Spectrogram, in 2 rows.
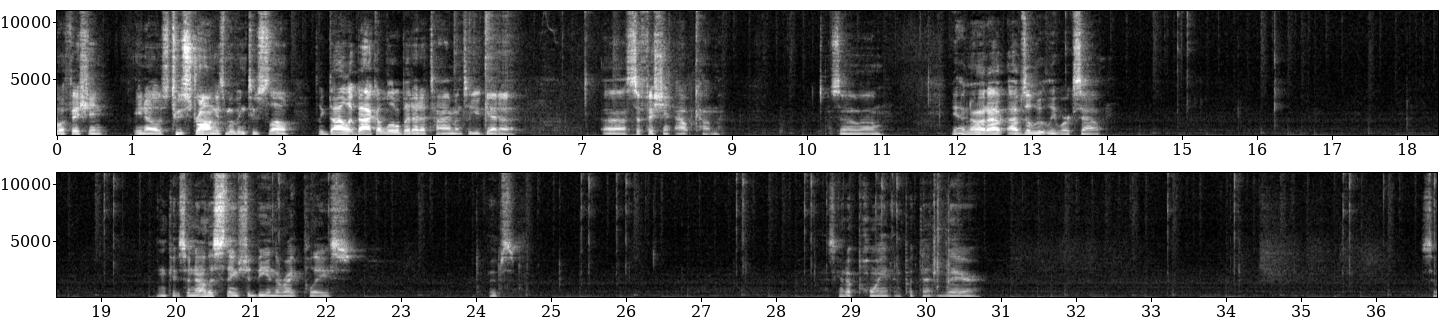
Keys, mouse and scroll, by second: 11.5-12.5 scroll down 3, 13.4 click, 14.9 click, 16.2-17.9 middle drag, 19.0 click, 20.8 click, 21.2 click, 22.0 click, 22.9 scroll up 2, 25.3 click, 25.8 click, 27.4 click, 28.3 click, 28.6 Escape, 29.2 click, 29.5 click, 30.1 ctrl+Tab, 31.2 scroll up 1, 32.1 scroll up 1, 33.2 click, 35.5 click, 36.6 click.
